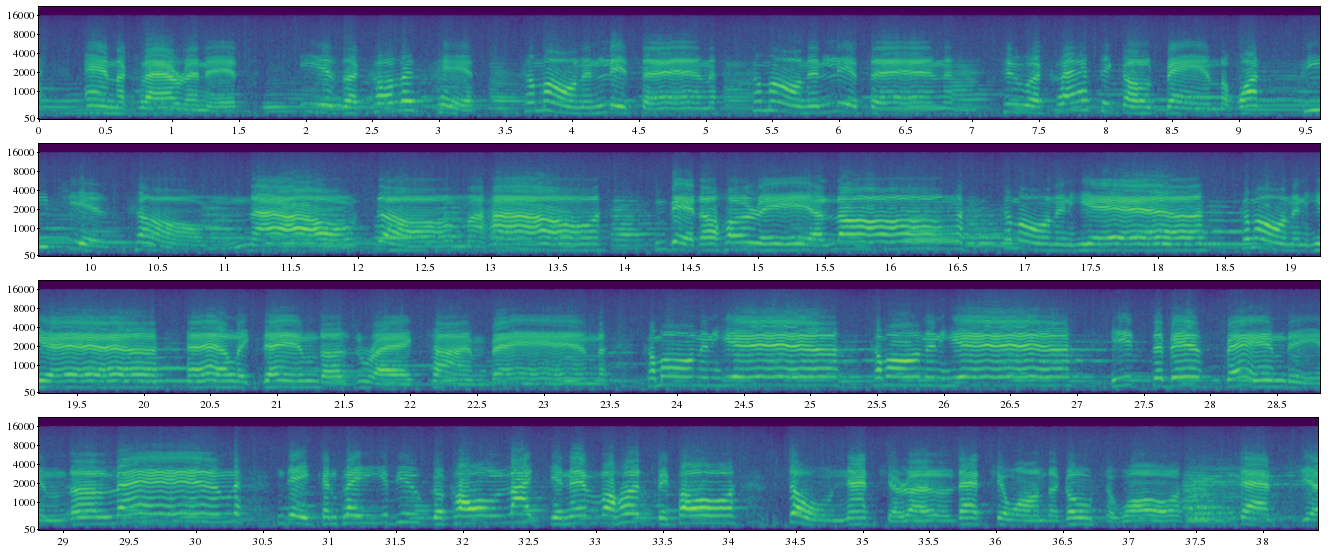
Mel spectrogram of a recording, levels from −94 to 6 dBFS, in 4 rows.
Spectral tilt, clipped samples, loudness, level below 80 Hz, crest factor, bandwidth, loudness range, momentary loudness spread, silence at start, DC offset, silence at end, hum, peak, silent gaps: -0.5 dB/octave; under 0.1%; -17 LUFS; -82 dBFS; 18 dB; 16 kHz; 5 LU; 11 LU; 0 s; under 0.1%; 0 s; none; -2 dBFS; none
